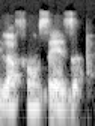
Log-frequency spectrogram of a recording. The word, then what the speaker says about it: française: Here, this S is pronounced and becomes Z. So we say le français. This S is silent, but here it is pronounced because of the interruption letter E. So we say la française.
